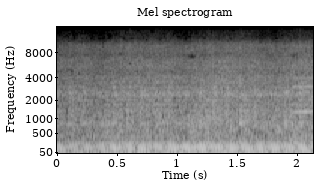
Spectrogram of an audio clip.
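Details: 2008 Mercedes Sprinter cranking steadily with a low drone but never catching into a clean firing beat, after rail pressure regulator valve reset; crank no-start, cause suspected, not confirmed.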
